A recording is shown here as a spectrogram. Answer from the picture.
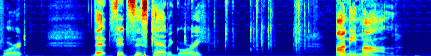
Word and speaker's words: animal: Animal. Just like the English word, except it's pronounced French. Animal, animal.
